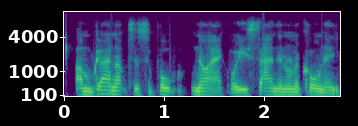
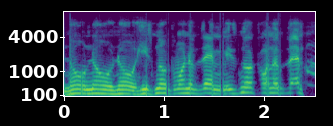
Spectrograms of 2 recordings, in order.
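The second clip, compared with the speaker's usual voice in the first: higher-pitched pleading-off impression; imitated urgent objection; 7 semitones higher than usual. Retelling how one man vouched for him, high insistent imitation. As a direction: mimic someone insisting on a correction.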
